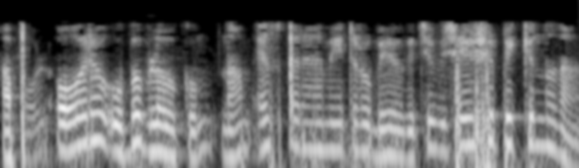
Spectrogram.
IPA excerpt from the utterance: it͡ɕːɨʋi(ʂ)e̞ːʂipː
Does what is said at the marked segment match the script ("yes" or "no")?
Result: no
